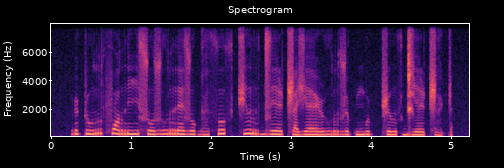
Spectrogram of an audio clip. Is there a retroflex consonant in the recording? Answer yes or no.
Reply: yes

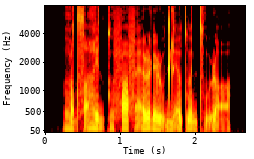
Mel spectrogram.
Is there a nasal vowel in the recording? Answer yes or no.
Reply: no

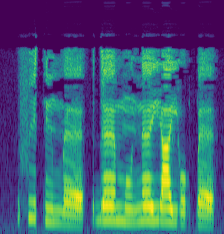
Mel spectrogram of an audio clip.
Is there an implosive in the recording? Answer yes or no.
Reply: no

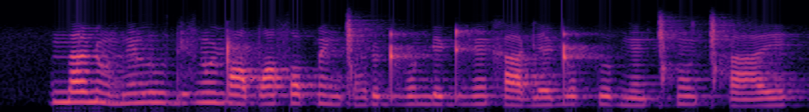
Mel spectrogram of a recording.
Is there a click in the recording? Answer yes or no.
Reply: yes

